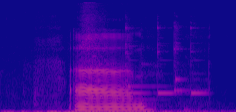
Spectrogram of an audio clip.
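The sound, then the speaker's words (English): A mobile phone ringtone going off in an audience, a bright electronic melody with one long sustained tone followed by a few shorter, higher notes. “Oh, someone didn't turn their phone off.”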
